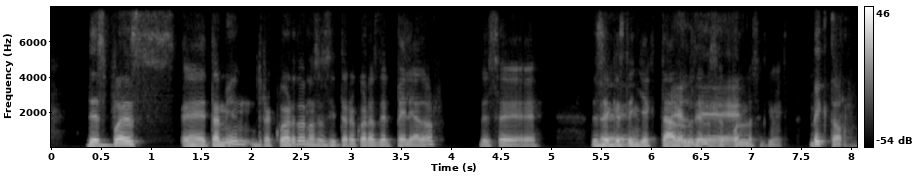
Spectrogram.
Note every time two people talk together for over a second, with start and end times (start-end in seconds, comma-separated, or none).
5.5-7.0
